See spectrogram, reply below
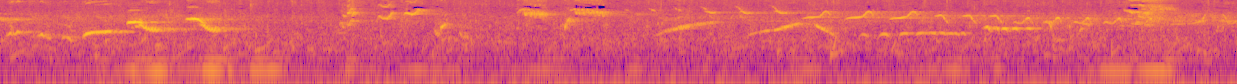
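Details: Singing white-rumped shama amid nature sounds: varied whistled upslurs and downslurs, buzzy high flourishes, with a low repeated hum and background hiss throughout.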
